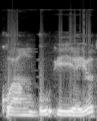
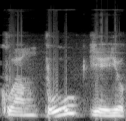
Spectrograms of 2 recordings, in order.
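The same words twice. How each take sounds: First: The ending has an extra 'i' syllable before 'eyo'. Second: The ending is a single contracted 'yeyo' syllable. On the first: The speaker calls it wrong. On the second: The speaker calls it right. "karena huruf terakhirannya adalah u ya, vokal"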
